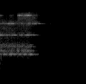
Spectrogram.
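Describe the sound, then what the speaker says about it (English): A bright, high metallic ringing from an electric bell for about half a second, then it cuts off abruptly into silence. "Switch on the electric bell."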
